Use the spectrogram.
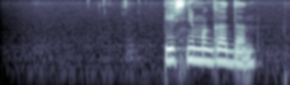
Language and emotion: Russian, neutral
